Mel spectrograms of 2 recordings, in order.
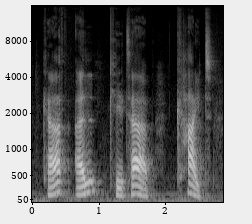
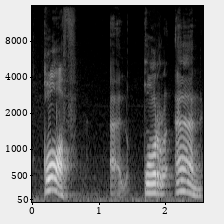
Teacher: So where we said for kaf was that it's going to the palate, here, qaf, the end of the tongue is going towards the tonsils. So right at the end of the mouth, just before the throat, okay? And if you notice, you have a thing that is called a uvula.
